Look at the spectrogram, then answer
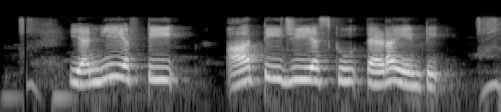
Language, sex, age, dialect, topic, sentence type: Telugu, female, 31-35, Utterandhra, banking, question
